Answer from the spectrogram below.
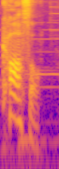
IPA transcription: kɑːsl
